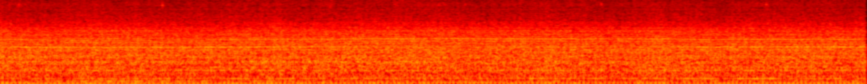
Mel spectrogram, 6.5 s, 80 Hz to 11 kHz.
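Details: 2002 Ford Taurus 3.0 V6, first start after replacing the cylinder 3 fuel injector for a P0303 misfire. A slight stumble at first is expected, then it settles to a steady, even idle with no skip.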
